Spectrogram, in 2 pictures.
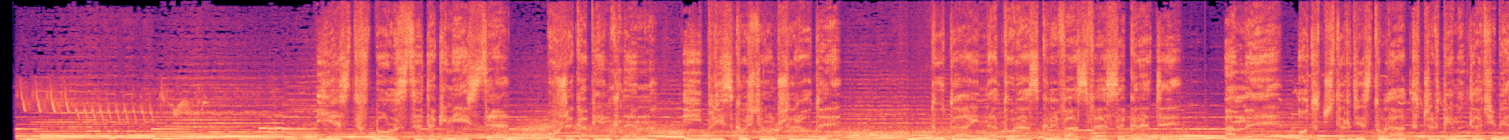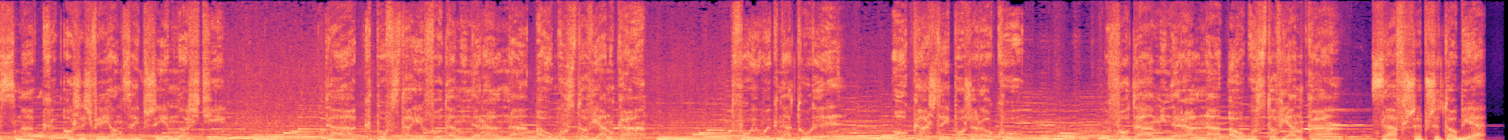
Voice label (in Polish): reklama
